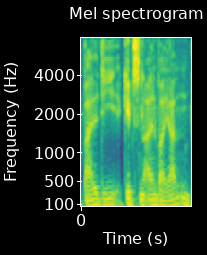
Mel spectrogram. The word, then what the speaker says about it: Baldi: Ähm, dass du nämlich gar nicht Baldi heißt, sondern Baldi, also diese Betonung auf dem I hinten raus und wir das eigentlich seit 25 Jahren falsch sagen, stimmt das? Ist Quatsch. Ist Quatsch.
